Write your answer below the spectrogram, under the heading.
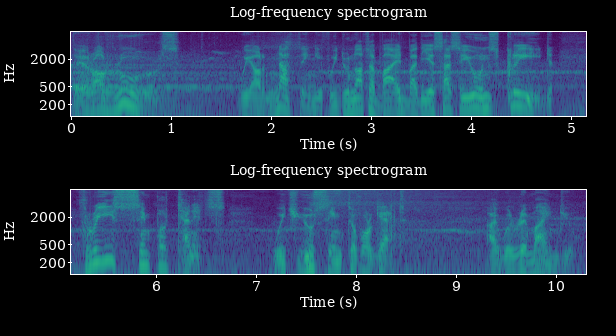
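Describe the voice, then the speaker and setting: An actor playing a stern, imperious old master of assassins in a video game, speaking formally and with command. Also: male voice, mid-range voice, big pitch swings, measured pace, over music. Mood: stern, scolding. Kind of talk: dramatic video game acting.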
